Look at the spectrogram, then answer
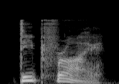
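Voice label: "deep fry", British English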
